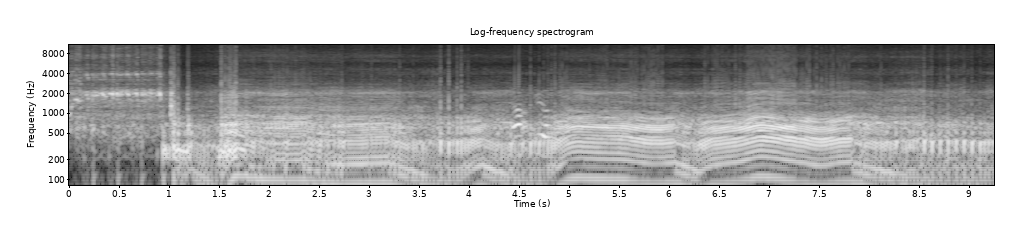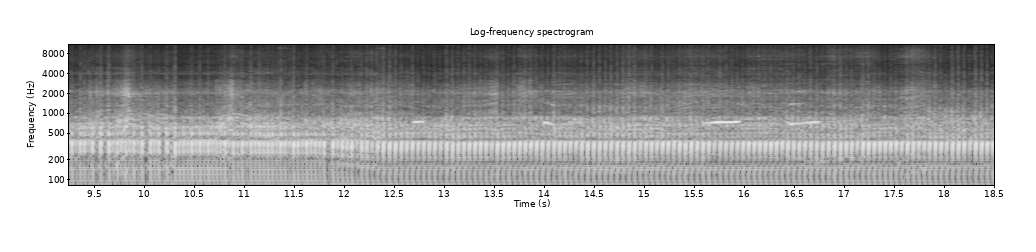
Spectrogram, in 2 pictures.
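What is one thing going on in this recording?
A dirt bike engine idles with a steady, rough rumble.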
